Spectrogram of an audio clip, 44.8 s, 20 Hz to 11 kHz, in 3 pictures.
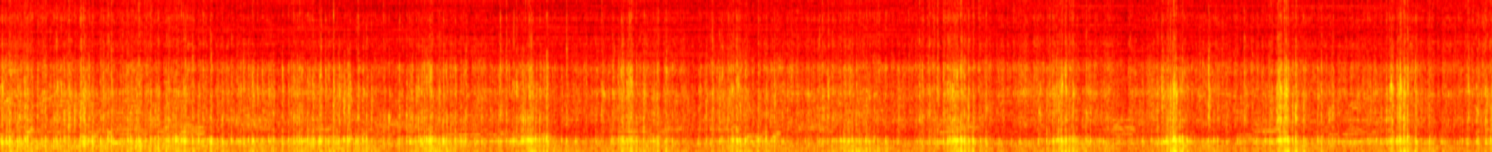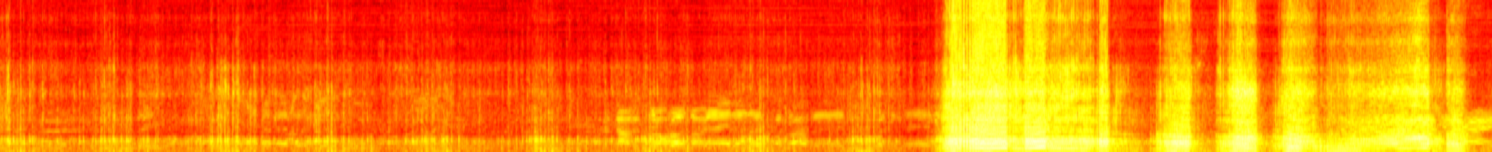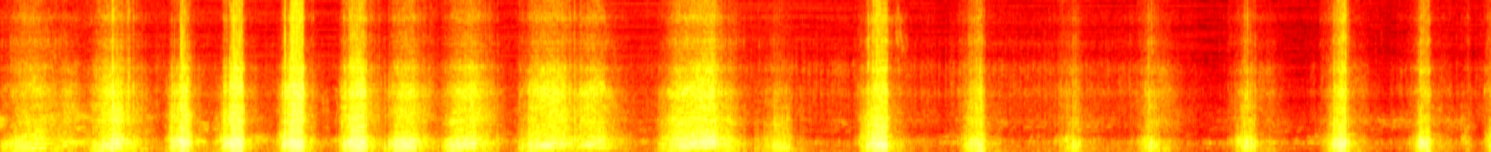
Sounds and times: Race car, auto racing: 0.0s - 44.7s
Speech: 0.1s - 2.4s, 6.3s - 8.5s, 11.0s - 13.9s, 15.1s - 19.5s, 20.8s - 24.3s, 29.0s - 32.6s, 37.9s - 44.7s.

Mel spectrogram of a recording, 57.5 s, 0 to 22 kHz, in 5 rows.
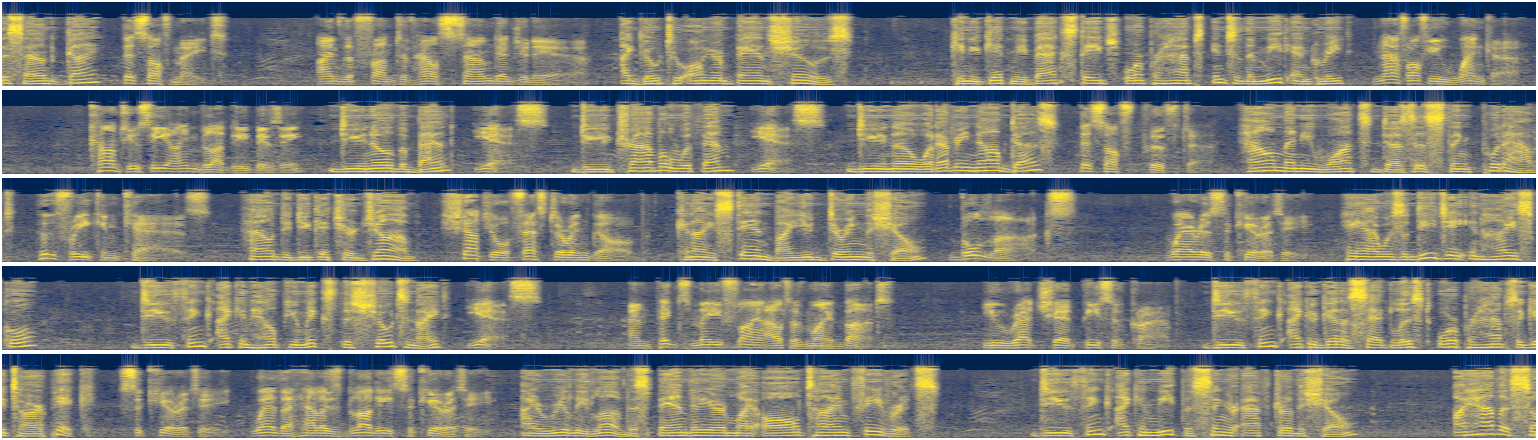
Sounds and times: Speech: 0.0s - 56.3s, 56.9s - 57.5s.

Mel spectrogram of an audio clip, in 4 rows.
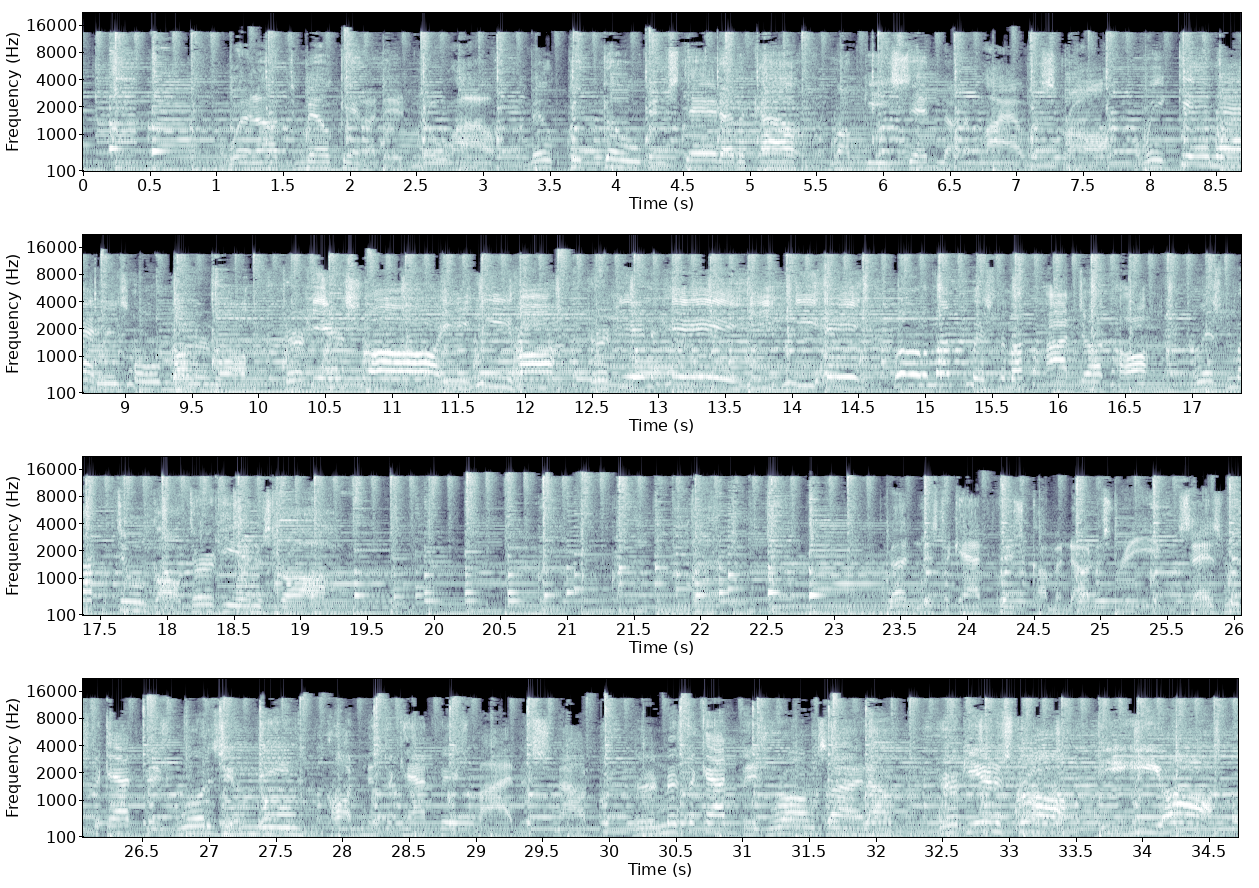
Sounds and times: Music: 0.0s - 34.7s.

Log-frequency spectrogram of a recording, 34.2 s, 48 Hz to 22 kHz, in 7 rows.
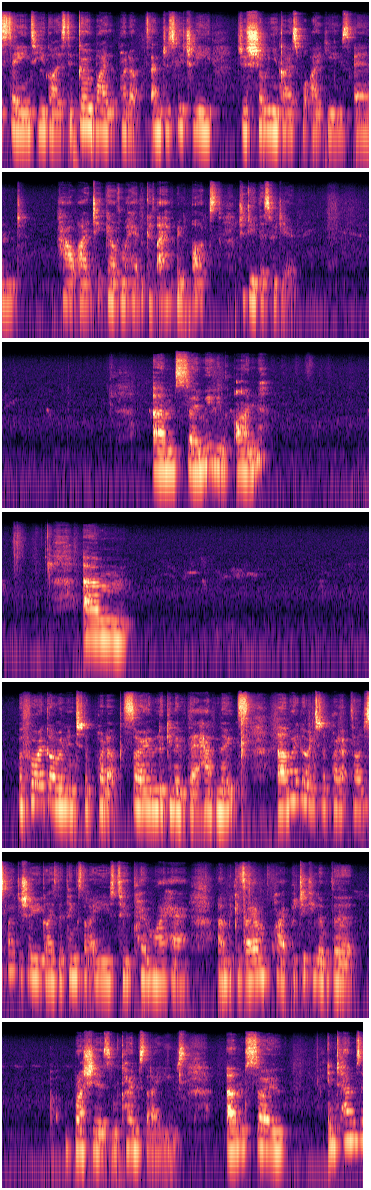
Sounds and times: Speech: 0.0s - 8.9s, 11.8s - 13.4s, 15.8s - 16.4s, 19.8s - 29.2s, 30.0s - 34.1s.

